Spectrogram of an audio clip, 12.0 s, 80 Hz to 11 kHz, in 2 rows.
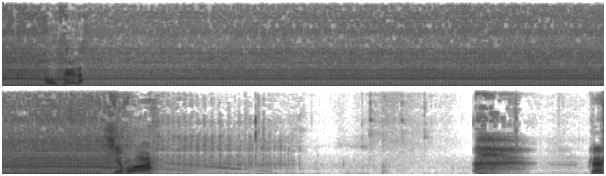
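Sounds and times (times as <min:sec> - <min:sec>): petrol generator running: 0:00.0 - 0:09.2.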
